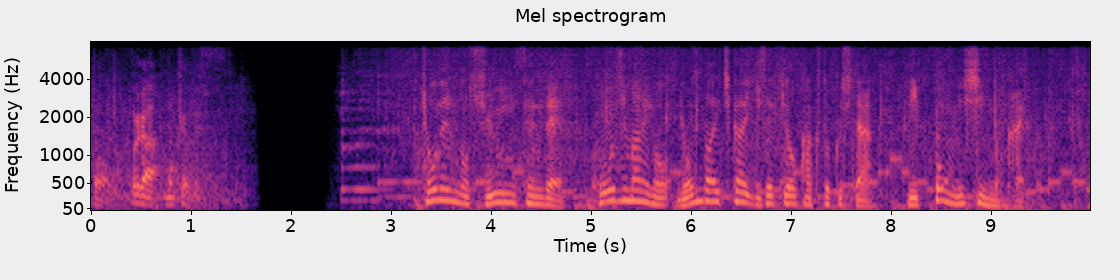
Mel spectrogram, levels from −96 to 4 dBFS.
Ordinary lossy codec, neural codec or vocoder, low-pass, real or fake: none; codec, 16 kHz, 4 kbps, FreqCodec, smaller model; 7.2 kHz; fake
